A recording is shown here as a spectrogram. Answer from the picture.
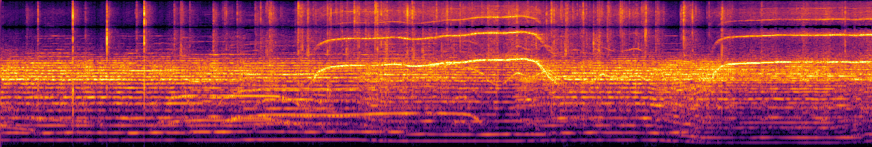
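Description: Live instrumental band passage: sustained electric guitar chords under a bowed violin that slides up into long high notes twice, about three seconds in and again near the end, with the low chord shifting near the end.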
